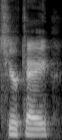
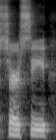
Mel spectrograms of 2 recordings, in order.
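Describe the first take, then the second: First: The name begins with a hard K sound. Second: The name begins with a soft S sound. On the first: It follows the ancient Greek pronunciation. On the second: It follows the usual modern pronunciation.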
